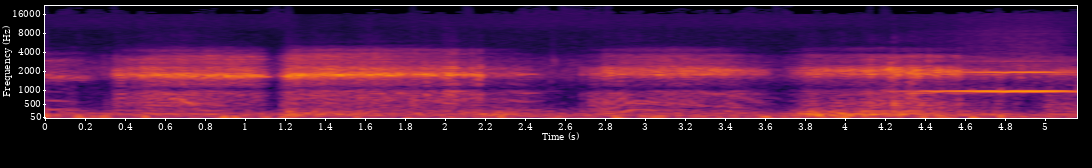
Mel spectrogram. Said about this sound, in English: Bet you it's coronary. Bet you it's coronary. No, it's an asthma attack.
